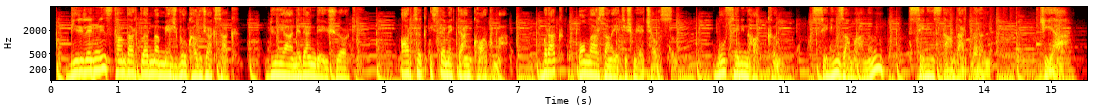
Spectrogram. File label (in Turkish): reklam; kia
